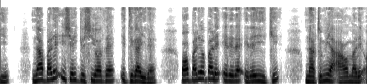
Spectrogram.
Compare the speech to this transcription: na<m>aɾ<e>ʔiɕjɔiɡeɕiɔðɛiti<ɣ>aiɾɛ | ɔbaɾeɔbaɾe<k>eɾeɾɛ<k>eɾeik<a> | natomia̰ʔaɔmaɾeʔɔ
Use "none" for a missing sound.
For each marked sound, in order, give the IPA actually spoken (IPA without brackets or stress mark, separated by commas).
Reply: b, e, ɣ, ʔ, ʔ, i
